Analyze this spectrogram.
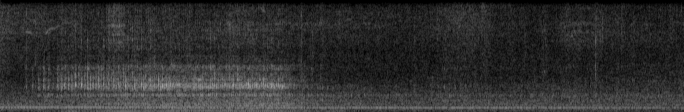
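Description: Diesel engine of a fishing tug surging briefly about half a second in, then dropping back to idle just after two seconds, over a steady whine.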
